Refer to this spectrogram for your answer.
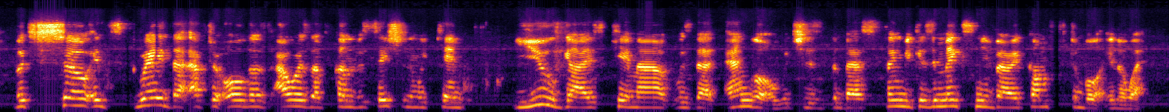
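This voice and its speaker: The speaker uses a French accent, a moderate pace, and ordinary pitch variation. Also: woman, medium pitch for a woman. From France, of Eastern European immigrant family. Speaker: diet company founder. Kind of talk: coaching conversation.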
